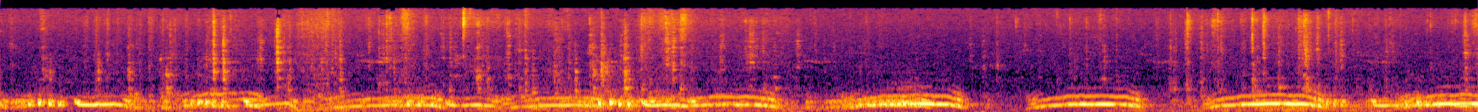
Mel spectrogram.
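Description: Several pigeons coo in soft, low, throaty rolling phrases that rise and fall, overlapping almost continuously, with a faint room echo.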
